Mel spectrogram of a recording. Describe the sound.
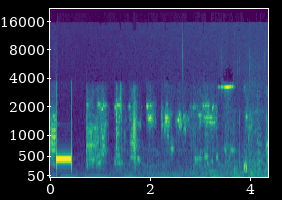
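A short, steady telephone tone sounds as a call-in line connects to the next caller, then people talk in quick, uneven phrases.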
